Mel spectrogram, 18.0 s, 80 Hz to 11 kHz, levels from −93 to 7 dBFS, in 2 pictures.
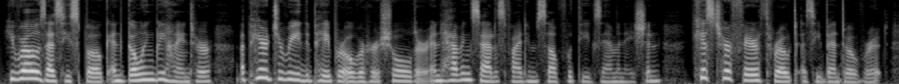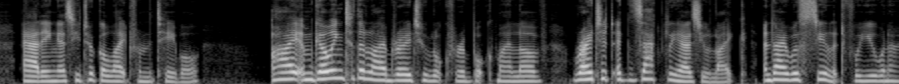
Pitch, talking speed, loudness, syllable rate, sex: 210 Hz, 235 wpm, -20 LUFS, 6.0 syllables/s, female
